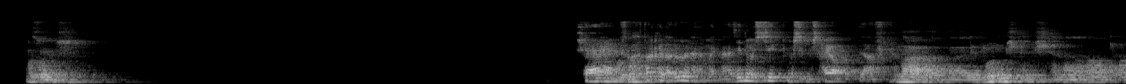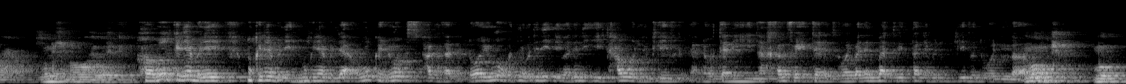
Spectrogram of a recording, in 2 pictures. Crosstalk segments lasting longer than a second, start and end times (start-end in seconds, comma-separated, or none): none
